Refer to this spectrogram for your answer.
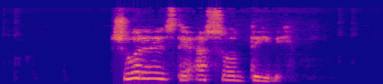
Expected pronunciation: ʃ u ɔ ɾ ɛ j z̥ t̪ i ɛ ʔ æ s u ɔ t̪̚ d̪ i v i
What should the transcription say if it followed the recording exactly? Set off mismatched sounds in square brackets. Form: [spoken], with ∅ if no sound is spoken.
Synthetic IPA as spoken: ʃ u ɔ ɾ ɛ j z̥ t̪ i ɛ ʔ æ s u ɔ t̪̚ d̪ i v i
